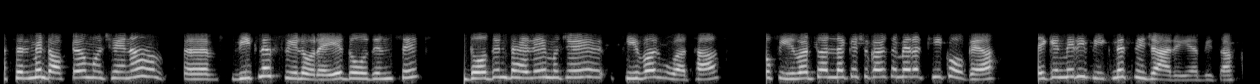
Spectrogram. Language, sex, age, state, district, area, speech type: Urdu, female, 30-45, Delhi, Central Delhi, urban, conversation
